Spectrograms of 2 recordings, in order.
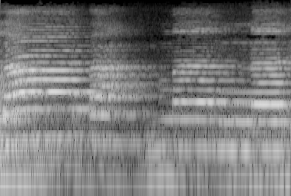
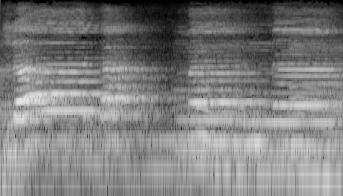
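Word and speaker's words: لا تأمنا: La ta'manna. Lihat ada rambut. Ya. 3 4. La ta'manna. Tuhan. 2 itu cara baca Islam. Pertama, monyongkan bibir. Yang kedua, bunyikan sepertiga bunyinya.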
